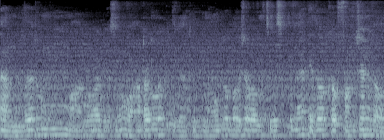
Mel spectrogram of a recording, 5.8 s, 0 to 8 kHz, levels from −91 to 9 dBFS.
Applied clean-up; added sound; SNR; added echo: none; none; none; reverberation time 2.0 s.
